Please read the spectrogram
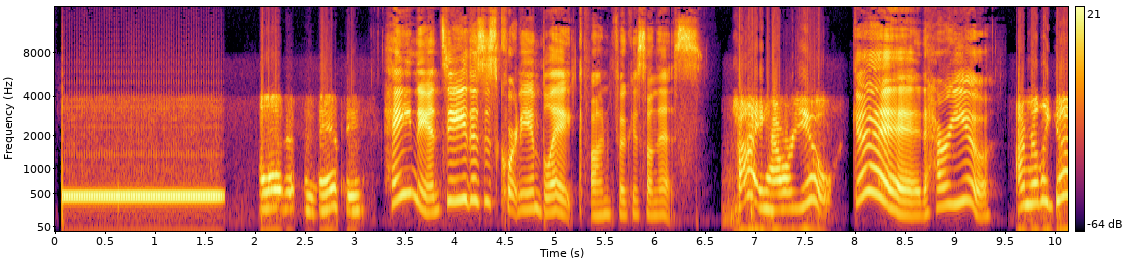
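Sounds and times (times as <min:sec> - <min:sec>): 
steady telephone tone as a phone call connects: 0:00.0 - 0:01.7
speech: 0:02.1 - 0:10.1.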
